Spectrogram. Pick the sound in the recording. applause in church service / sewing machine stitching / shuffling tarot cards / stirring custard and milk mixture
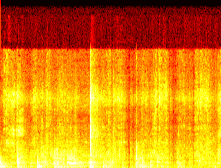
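stirring custard and milk mixture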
